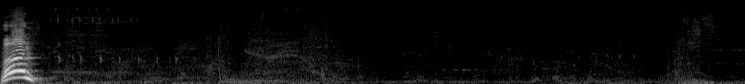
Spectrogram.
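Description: Video game spell effects chime and whoosh.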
